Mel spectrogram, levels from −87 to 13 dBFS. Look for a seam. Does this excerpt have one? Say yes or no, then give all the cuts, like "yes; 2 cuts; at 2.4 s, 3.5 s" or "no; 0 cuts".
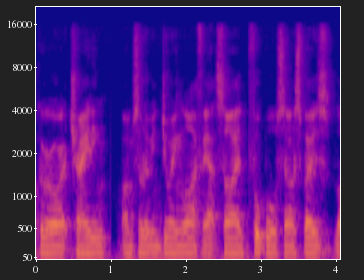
yes; 2 cuts; at 1.0 s, 2.8 s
